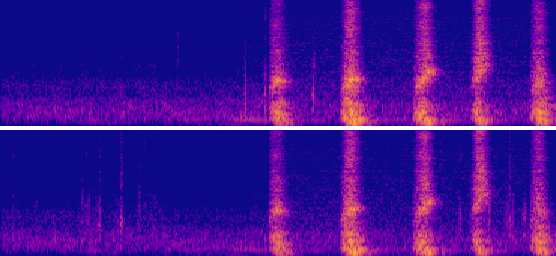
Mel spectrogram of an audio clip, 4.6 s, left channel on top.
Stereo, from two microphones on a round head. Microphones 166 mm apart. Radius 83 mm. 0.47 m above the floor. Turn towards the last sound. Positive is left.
turn(degrees=-10)  # may be behind; listen again after turning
